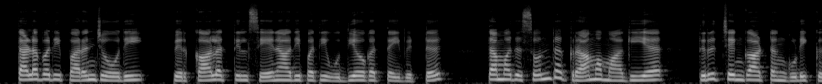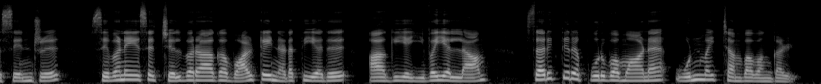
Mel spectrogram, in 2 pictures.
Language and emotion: Tamil, neutral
